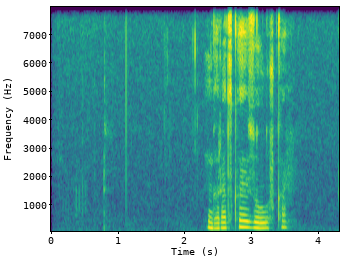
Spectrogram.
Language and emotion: Russian, neutral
